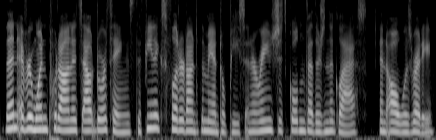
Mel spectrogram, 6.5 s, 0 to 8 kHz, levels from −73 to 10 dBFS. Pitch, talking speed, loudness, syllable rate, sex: 210 Hz, 250 wpm, -19 LUFS, 6.8 syllables/s, female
